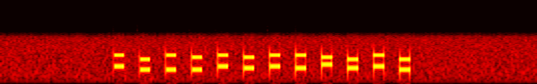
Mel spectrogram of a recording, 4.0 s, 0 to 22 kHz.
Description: DTMF, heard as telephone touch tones, dialled by machine, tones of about 80 ms. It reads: 913295960491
